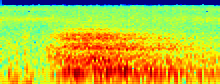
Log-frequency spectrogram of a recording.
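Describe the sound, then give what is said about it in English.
A deep inhale during a guided breathing exercise: a soft, airy hiss that swells after about half a second and holds steady, breathy and fairly quiet, to the end. “Inhale deeply.”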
